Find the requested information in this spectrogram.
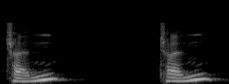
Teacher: Eu não estou pronunciando Chang, eu estou pronunciando Chen, né? Levando mais aí para o E, né?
